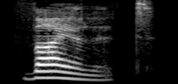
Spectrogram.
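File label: "violet", English word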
